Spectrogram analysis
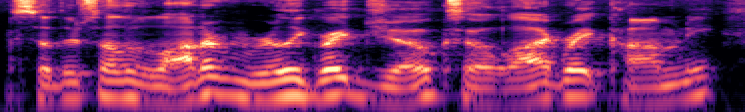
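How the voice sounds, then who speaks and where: A man's voice: medium pitch, fast talker. A man hosting a podcast in a casual, conversational style. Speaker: podcast host. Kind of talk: casual chat.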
